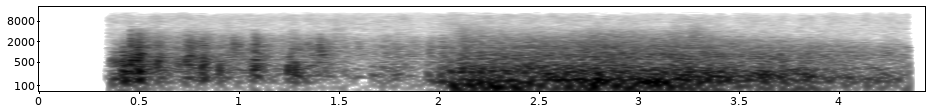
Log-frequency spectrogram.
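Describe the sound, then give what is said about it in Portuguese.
A loud thunderstorm: a rumbling thunderclap rolls through at first, then heavy, steady rain roars in continuous with low thunder beneath it. “Após enfrentar uma forte tempestade e nem chegar perto do bafo do dragão, ele voltou para casa e desistiu de cumprir a missão.”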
